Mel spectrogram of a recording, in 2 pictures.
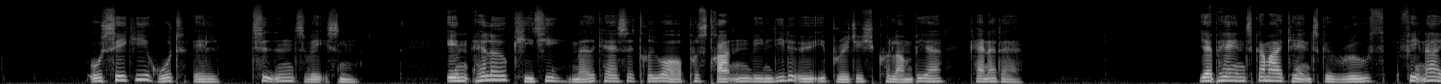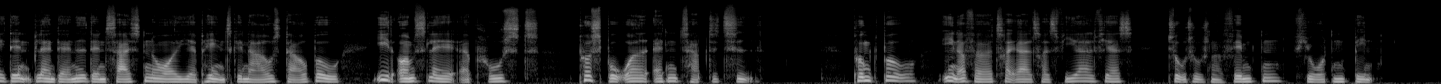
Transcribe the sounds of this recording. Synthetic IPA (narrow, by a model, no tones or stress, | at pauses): ʔose̝kʰiʁud̥el | t͡sʰið̰ˠn̩sʋḛːsn̩ | e̝nhelokʰidʰimæðˠkʰæsəd̥ʁḭːʊɐɒ̽b̥̚pʰɒ̽sd̥ʁɑ̈n̰n̩ʋe̝e̝nliləʔø̰ːib̥ʁid̥iɕkʰo̝lomb̥iæ | kʰænæd̥æ | jæpʰɛ̰ːnsɡ̥ɑ̈məʁikʰɛ̰ːnsɡ̥əʁuθfe̝n̰ɐid̥enb̥lænd̥ænð̞̩ˠd̥ensɑ̈ɪsd̥n̩ɒ̰ːiəjæpʰɛ̰ːnsɡ̥ənɑ̈ːosd̥ɑ̈ʊb̥ɔʊ̰ | ie̝d̥ɒ̽mslɛ̰ɪʔæpʰʁusd̥ | pʰɒ̽sb̥o̝̰ːɐð̩ˠʔæd̥ent͡sʰɑ̈b̥̚d̥ət͡sʰið̰ˠ | pʰɔ̽ŋd̥b̥ɔʊ̰ | ʔe̝nɒ̽fɶːɐt͡sʰʁɛ̰ːhælt͡sʰʁasfiːɐɒhælfjæɐs | t͡sʰo̝̰ːt͡sʰṵːsn̩ɒ̽femd̥n̩fjo̝ɐd̥n̩b̥e̝n̰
